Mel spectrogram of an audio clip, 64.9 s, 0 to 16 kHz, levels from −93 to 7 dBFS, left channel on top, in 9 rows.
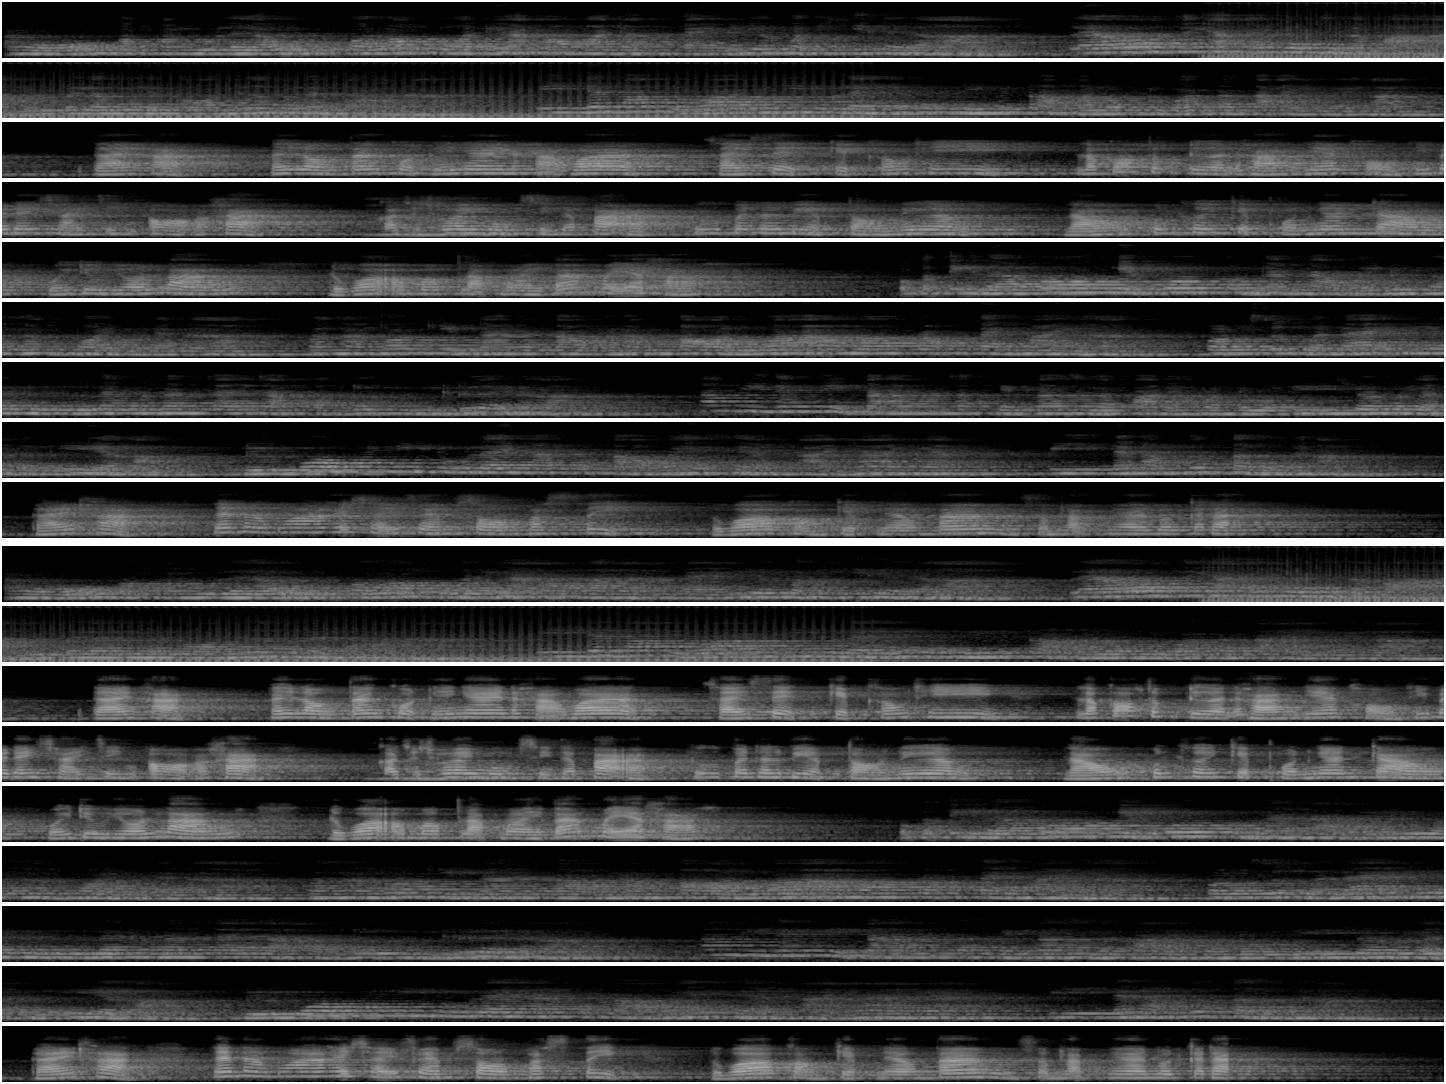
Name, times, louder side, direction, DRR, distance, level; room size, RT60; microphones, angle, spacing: voice 1, 0.0-4.9 5.3-9.4 9.9-14.2 23.4-24.1 33.4-37.2 37.6-41.7 42.1-46.1 46.7-51.2 51.6-55.2 55.7-57.2, left 1 dB, 30° left, -3 dB, 6.8 m, -45 dB
sound 1, 6.0-11.6, right 1 dB, 5° right, 0.9 m, -51 dB
voice 2, 14.9-15.3 15.7-17.6 17.9-19.4 19.8-22.9 23.5-26.5 26.9-32.4 57.8-60.8 61.2-63.8, right 5 dB, 90° right, 9 dB, 1.3 m, -36 dB
29.5 x 17.0 x 6.2 m, 2.2 s
head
